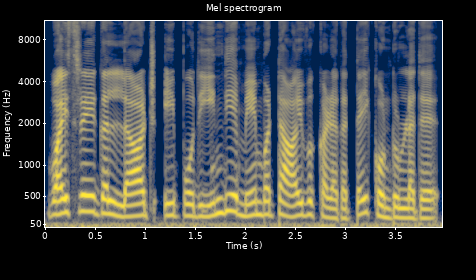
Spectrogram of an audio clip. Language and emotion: Tamil, neutral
